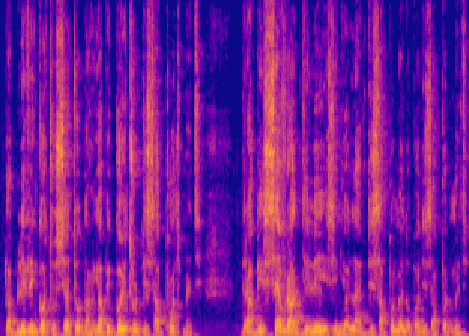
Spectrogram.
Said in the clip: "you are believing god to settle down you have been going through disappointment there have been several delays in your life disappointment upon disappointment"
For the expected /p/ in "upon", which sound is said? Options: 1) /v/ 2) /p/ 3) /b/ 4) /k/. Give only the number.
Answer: 3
